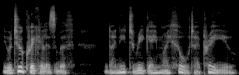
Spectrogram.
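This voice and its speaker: A woman voicing a reserved young gentleman suitor who speaks low, hushed and earnest. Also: brisk, creaky, breathy edge, heavily acted.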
